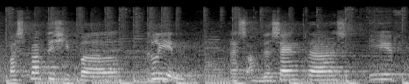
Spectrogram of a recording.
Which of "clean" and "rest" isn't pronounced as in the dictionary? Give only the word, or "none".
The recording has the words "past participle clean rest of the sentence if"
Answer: rest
